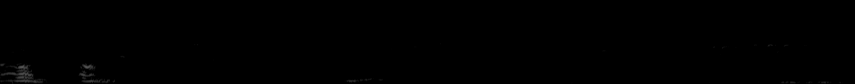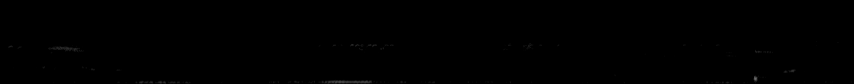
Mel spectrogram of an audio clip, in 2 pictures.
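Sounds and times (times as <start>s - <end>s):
faint bird chirps: 3.3s - 10.8s, 11.4s - 17.0s.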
